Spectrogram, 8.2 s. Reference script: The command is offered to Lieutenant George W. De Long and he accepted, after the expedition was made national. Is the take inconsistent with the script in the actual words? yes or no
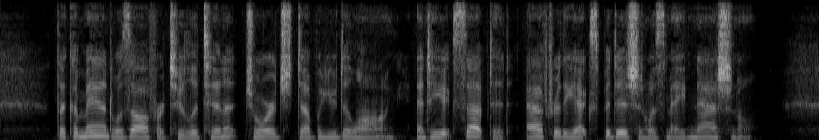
yes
